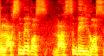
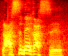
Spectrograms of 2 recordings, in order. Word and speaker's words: 라스베이거스: 나는 10대 초반에 네바다주 라스베이거스 외곽에 그 라스베이거스 이렇게 그러니까 좀 이게 발음 라스베가스 여러분 한국식 언어로 라스베가스 땡기는 데 있잖아요, 그죠?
